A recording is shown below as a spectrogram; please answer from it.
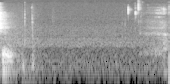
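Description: Near silence: quiet room tone, with a pair of faint clicks near the end.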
